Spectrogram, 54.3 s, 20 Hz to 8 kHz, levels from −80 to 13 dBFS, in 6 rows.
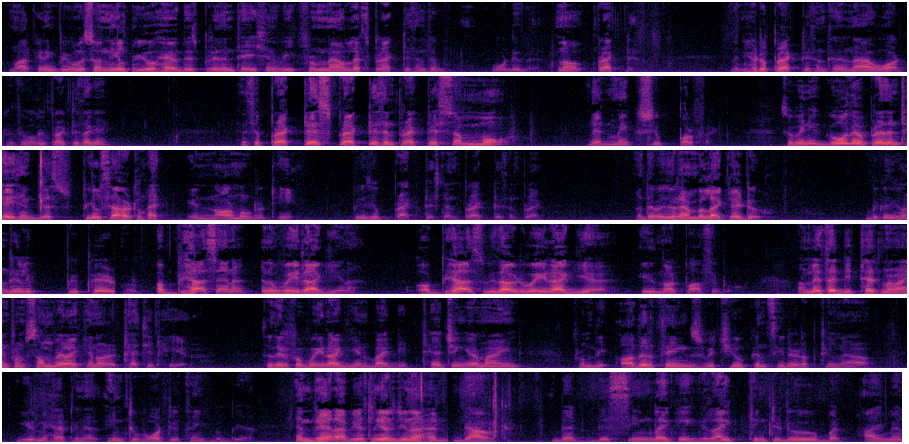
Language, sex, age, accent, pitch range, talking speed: English, male, 60-79, Indian, 115-140 Hz, 165 wpm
